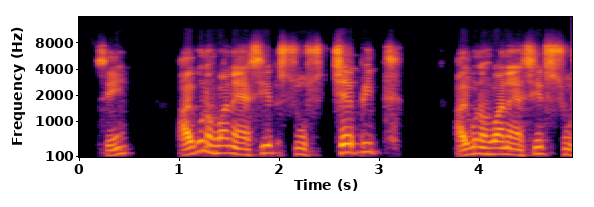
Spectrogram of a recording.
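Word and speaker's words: suscepit: la base y digo sus chepits también está bien porque la c con la e la pronuncio como una ch sus chepits sí Y ahí estoy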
